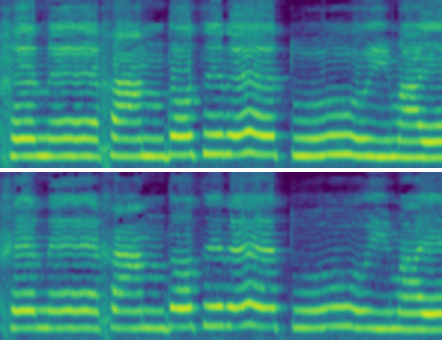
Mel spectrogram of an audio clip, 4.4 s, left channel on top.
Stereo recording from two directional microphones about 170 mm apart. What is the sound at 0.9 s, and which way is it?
Mantra, 25° left (ahead or behind).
